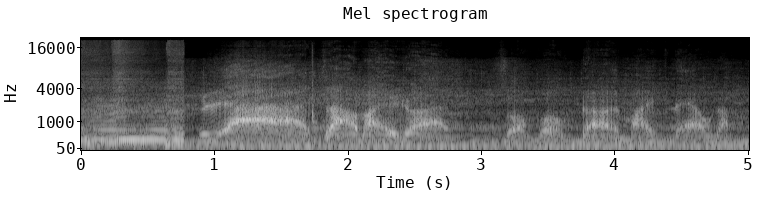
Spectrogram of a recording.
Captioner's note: screaming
